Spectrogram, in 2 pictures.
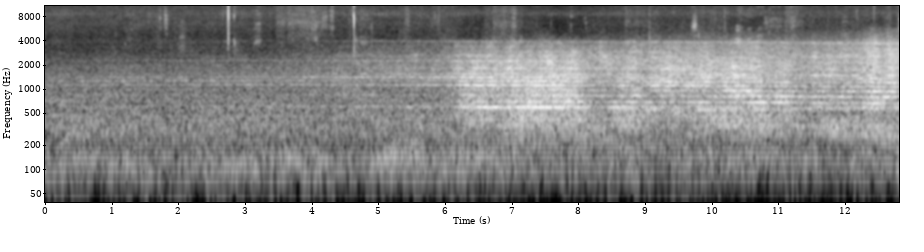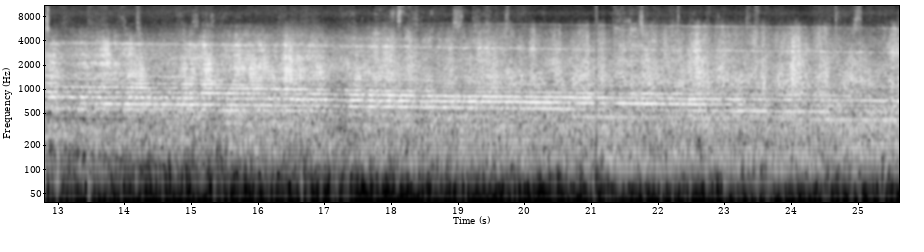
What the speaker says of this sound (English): Jordanian Dreamliner now rolling down at 28 right.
